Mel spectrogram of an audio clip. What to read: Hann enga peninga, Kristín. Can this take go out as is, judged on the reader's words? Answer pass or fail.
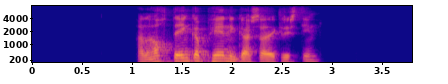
fail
